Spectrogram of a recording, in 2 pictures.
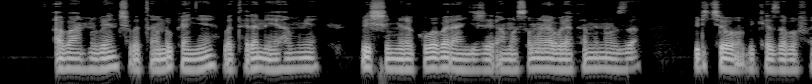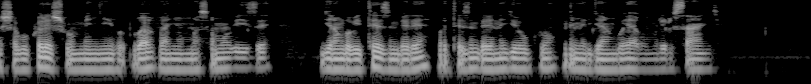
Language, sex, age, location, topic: Kinyarwanda, male, 18-24, Nyagatare, education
